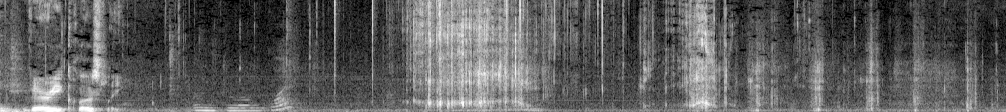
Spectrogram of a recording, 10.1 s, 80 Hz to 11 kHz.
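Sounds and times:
chewing: 4.0 - 10.0
fried chicken crunching: 4.0 - 10.0.

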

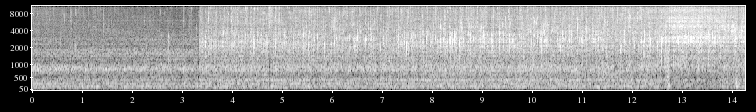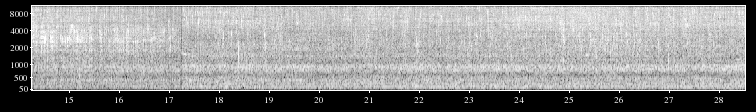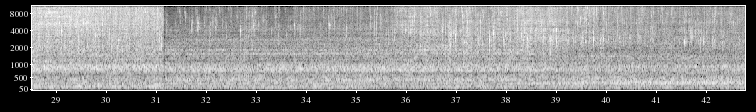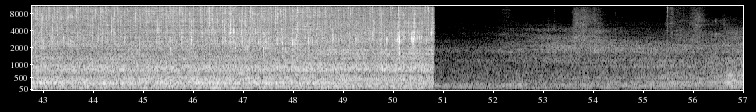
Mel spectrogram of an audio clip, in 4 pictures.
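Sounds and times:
fish sizzling in hot oil: 0.0 - 50.9.

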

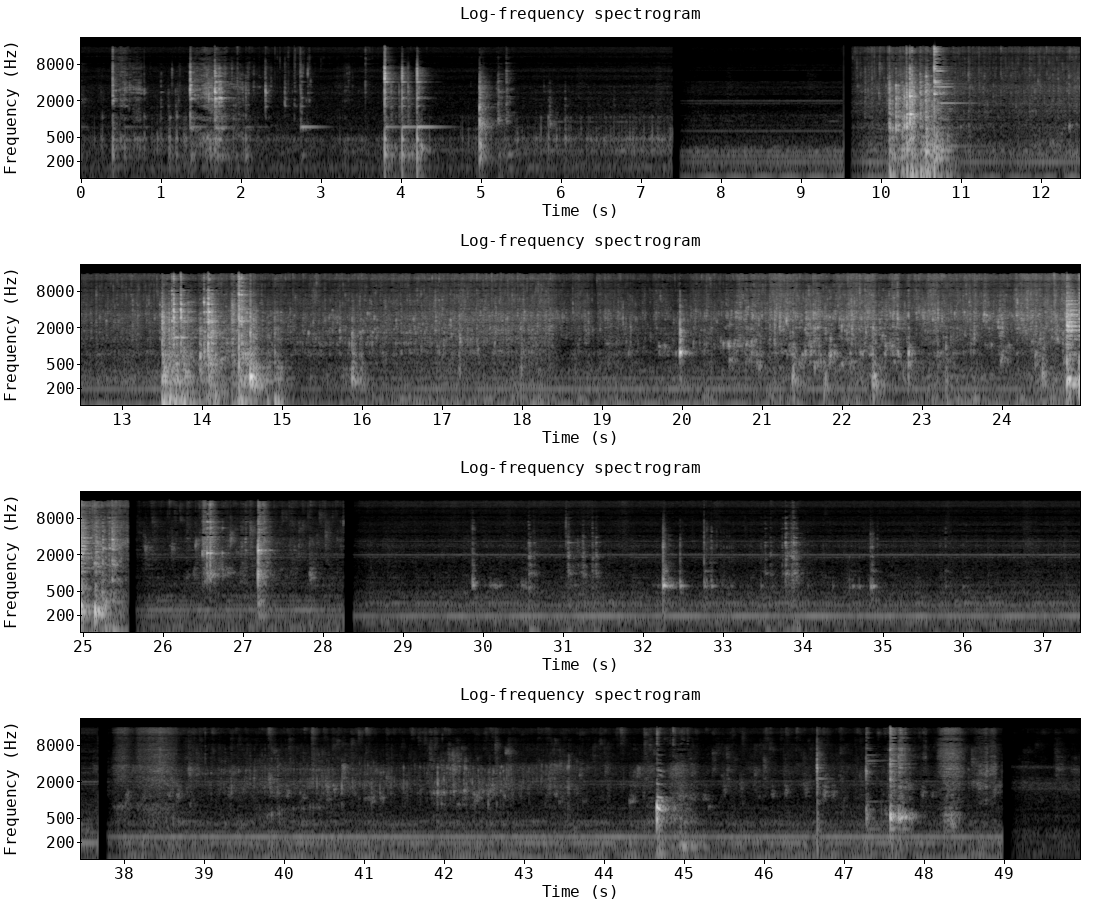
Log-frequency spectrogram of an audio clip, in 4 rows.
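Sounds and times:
low steady hum: 0.0 - 22.9, 25.0 - 49.9
dishes clattering: 0.5 - 3.0, 10.1 - 11.2, 13.5 - 15.1, 24.5 - 25.6, 46.7 - 48.0
water running from a tap: 9.6 - 28.2, 38.7 - 47.0.

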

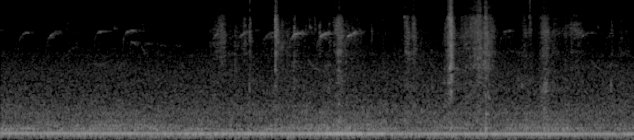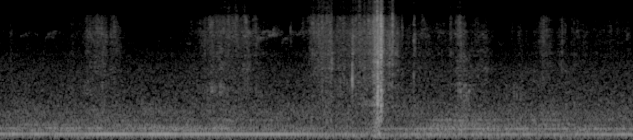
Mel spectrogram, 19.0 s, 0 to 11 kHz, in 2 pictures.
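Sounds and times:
steady low hum: 0.0 - 19.0
small bird chirping: 3.1 - 11.5, 12.3 - 19.0.

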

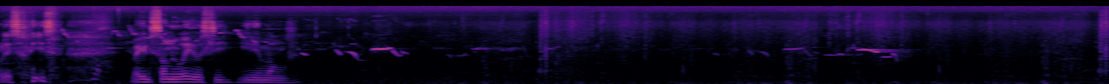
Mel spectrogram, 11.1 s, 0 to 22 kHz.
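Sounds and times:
bird singing whistled phrases: 2.8 - 5.7, 7.1 - 9.2.

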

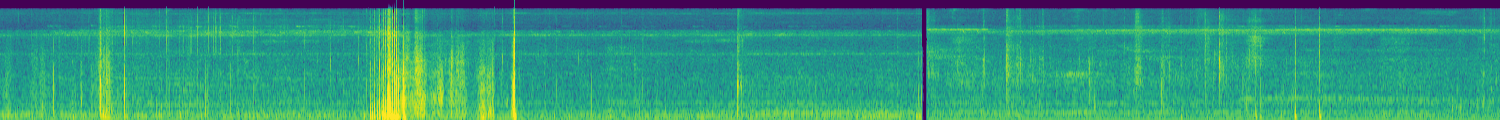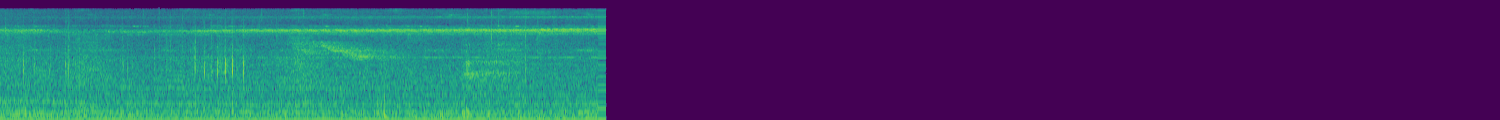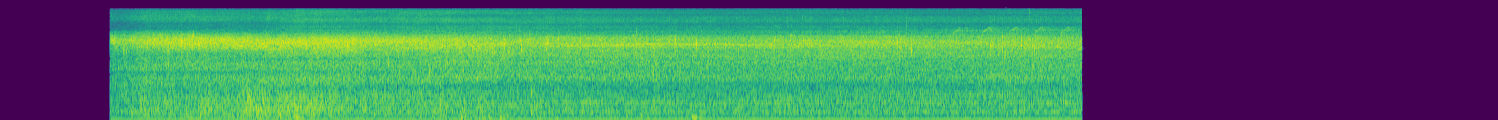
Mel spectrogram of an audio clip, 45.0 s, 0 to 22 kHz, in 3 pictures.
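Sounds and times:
high-pitched insect drone: 0.1 - 21.1, 31.1 - 40.8
water trickling onto embers: 0.2 - 5.9, 31.1 - 40.8
steady high hiss: 31.1 - 40.8.

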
